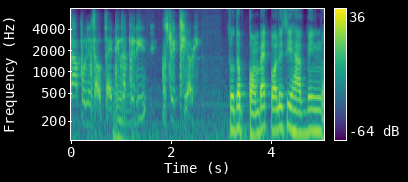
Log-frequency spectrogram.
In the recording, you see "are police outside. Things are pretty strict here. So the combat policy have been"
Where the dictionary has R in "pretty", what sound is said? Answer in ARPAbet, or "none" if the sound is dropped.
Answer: R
